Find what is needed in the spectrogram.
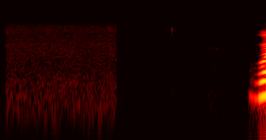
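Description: Near silence: faint hiss that drops out about a second in, then a voice starting near the end.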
